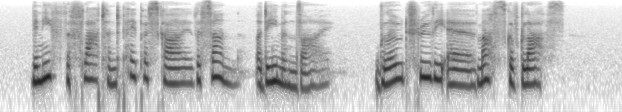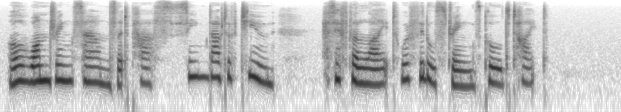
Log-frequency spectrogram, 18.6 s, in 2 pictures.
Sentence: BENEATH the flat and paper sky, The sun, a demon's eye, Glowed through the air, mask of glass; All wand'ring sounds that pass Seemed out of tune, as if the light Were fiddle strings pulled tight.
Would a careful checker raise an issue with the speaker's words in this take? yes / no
no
